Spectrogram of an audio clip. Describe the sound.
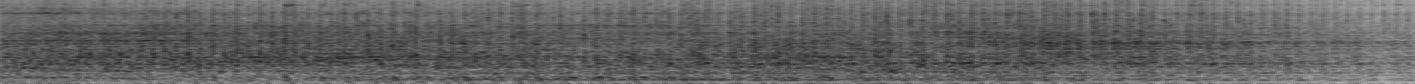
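A tractor engine runs during peat cutting on a moor, with a dense, continuous rumble and rattle at a constant loud level that eases slightly near the end.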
